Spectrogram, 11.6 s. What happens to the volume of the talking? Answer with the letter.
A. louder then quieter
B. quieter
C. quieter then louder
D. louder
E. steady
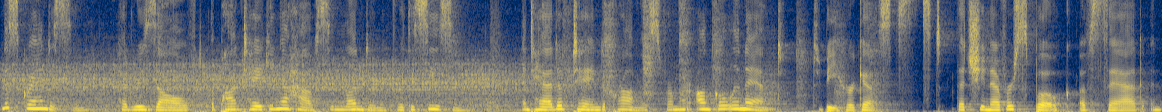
E.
